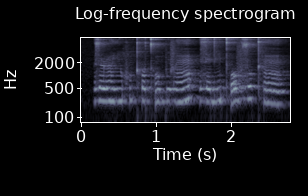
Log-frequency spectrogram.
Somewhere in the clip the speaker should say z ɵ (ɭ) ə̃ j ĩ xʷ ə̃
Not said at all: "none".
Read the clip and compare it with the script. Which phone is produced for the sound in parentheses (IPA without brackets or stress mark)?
ɭ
